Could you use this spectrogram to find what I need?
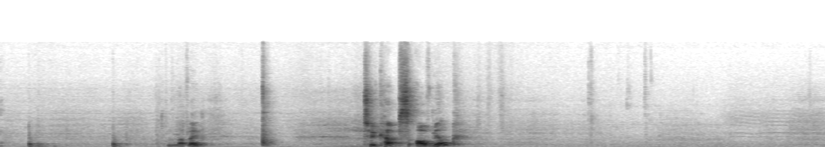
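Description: Milk pours into a blender jug with a soft splashing.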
